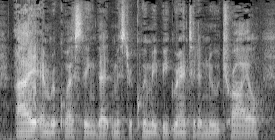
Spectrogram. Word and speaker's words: Quimi: So we'll start with the first case, which is ELVIS QUIMI. I'm not sure I'm pronouncing it right, versus State. That is the correct pronunciation, Your Honor.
